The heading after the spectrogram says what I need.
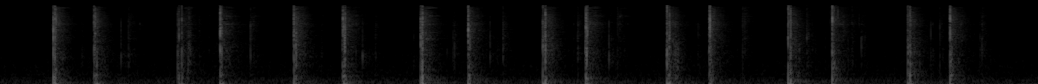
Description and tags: Steps on grass.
